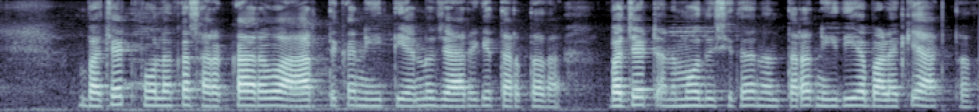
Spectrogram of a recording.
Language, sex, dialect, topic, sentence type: Kannada, male, Central, banking, statement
